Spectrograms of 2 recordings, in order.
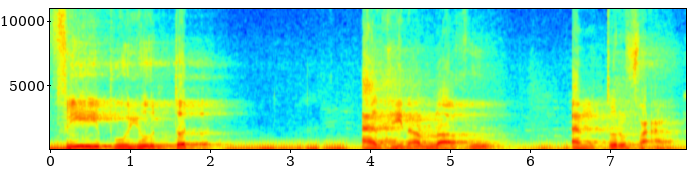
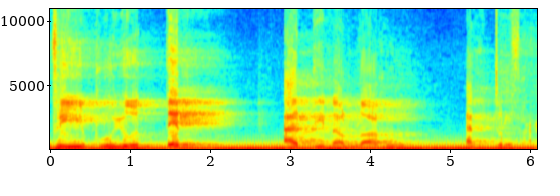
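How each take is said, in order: First: The word after 'fi' ends in 'un'. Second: The word after 'fi' ends in 'in'. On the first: The speaker calls it wrong. "dibaca rafa. Rafa kan domah" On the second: The speaker calls it right. "Yang benar"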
